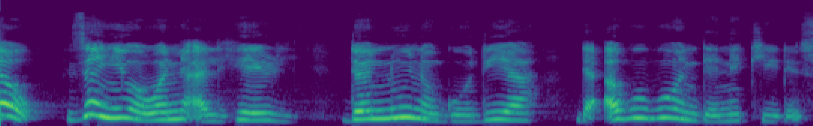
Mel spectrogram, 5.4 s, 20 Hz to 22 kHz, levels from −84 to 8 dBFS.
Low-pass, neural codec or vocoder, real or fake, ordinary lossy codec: 14.4 kHz; none; real; none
